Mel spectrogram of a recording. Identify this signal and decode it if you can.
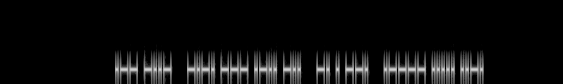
Morse code, heard as a keyed tone, about 50 wpm, 700 Hz. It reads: WX COLD NEG 15F
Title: Common QSO Phrases Encore 50wpm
